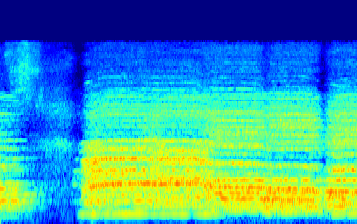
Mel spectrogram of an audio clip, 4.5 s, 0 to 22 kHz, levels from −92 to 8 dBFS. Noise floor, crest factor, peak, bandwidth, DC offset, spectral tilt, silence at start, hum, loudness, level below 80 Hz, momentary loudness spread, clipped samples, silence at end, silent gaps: -46 dBFS; 14 dB; -6 dBFS; 11.5 kHz; under 0.1%; -5 dB/octave; 0 s; none; -18 LUFS; -70 dBFS; 10 LU; under 0.1%; 0 s; none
